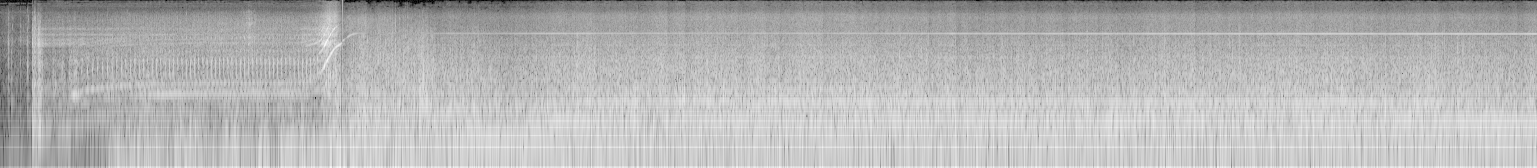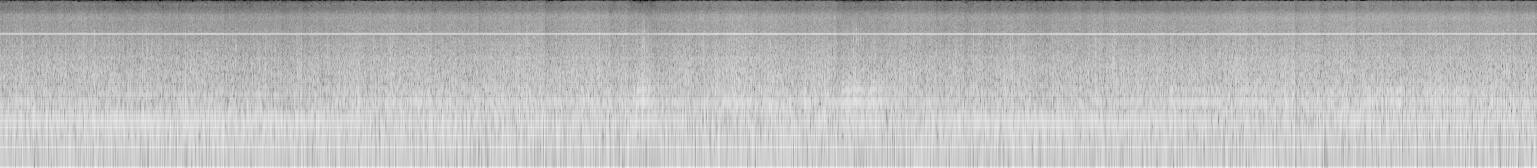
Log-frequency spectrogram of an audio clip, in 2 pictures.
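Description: Electric motor and propeller of a Multiplex Cularis RC motor glider spinning up with a rising whine over the first few seconds, then running at steady power: a steady hum with a thin high whine, over a rush of airflow, heard from a camera on the plane's nose.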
